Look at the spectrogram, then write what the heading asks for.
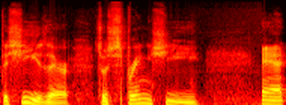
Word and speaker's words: Springshe: not spring but the she is there so spring she and it's in G which rhymes with e which is your in studio e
